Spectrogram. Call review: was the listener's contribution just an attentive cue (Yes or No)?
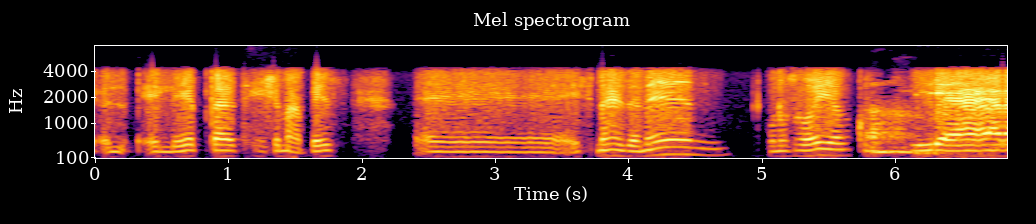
Yes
